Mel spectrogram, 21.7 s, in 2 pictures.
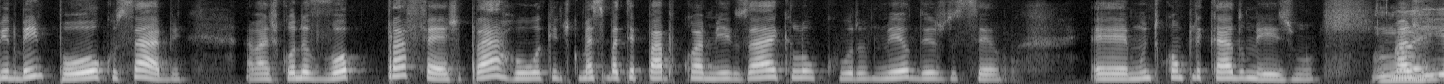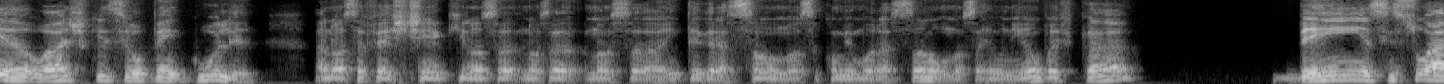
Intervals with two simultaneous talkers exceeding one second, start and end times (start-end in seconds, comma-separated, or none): none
